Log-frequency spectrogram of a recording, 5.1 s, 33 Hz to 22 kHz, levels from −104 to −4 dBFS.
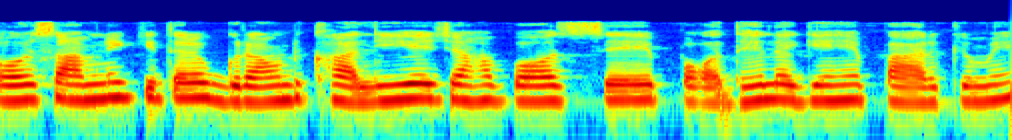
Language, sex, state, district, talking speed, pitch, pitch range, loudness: Hindi, female, Odisha, Malkangiri, 180 wpm, 210 Hz, 205-220 Hz, -16 LUFS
